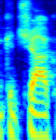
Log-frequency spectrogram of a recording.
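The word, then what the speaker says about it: Tkachuk: they are um but the te is silent Matthew kachuck we're gonna go over three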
